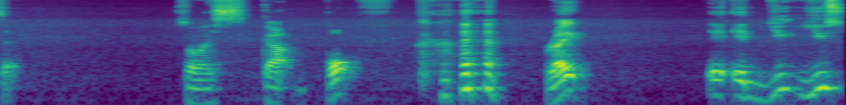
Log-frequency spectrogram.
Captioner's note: laughs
